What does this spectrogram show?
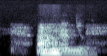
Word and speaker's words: Magnon: Magnon, am I pronouncing that correctly? I love it when it's pronounced that way, but yeah. Okay. Magnon. Is that so European? Yes, it's French.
